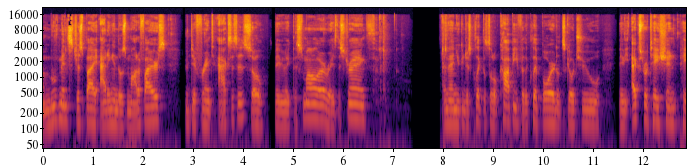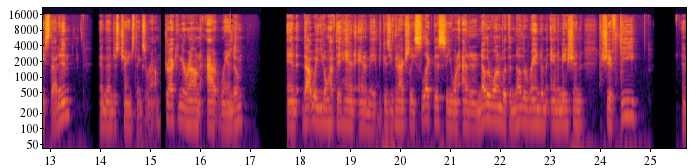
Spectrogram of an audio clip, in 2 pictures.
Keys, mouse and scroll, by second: 0.7 space, 2.4 click, 3.1 click, 4.1 click, 4.5 space, 5.6-6.6 drag, 6.7 space, 8.0 space, 9.1 click, 11.8 click, 12.6 click, 13.8 click, 15.2 space, 16.6 space, 19.8 click, 20.4 click, 24.2 shift+d, 25.2 middle click, 25.2 click.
